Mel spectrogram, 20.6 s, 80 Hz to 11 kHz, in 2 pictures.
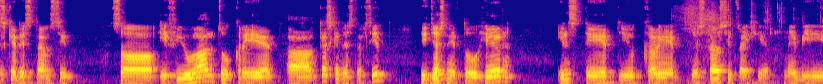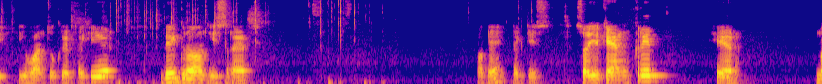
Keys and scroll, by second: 13.7 super+s, 14.1 super+Tab, 14.6 super+r, 16.5 super+Tab.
